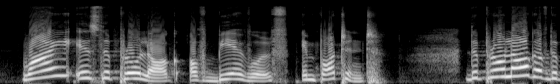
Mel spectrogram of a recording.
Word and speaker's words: Beowulf: of english literature is beowulf the spelling is b e o w u l f but the pronunciation is beowulf so beowulf is english literature's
